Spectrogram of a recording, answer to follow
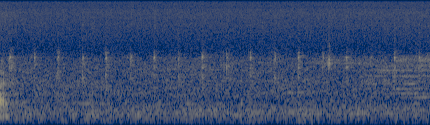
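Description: Near silence with faint, steady ticking, about three to four ticks a second.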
